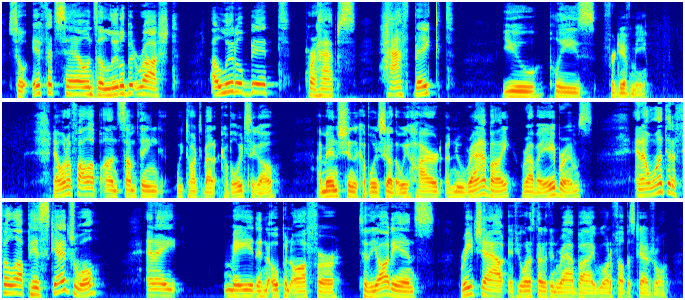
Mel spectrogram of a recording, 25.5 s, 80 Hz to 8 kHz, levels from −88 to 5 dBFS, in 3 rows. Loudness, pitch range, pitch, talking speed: -19 LUFS, 115-150 Hz, 120 Hz, 195 wpm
